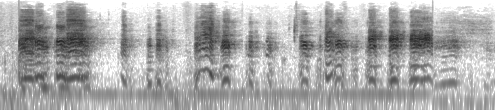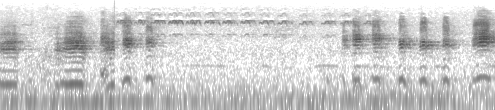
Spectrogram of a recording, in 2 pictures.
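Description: Pet ducks at home give loud, close bursts of honking quacks, then quieter scattered calls with a faint steady tone in the background.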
